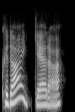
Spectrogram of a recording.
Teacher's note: We don't pronounce the L.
